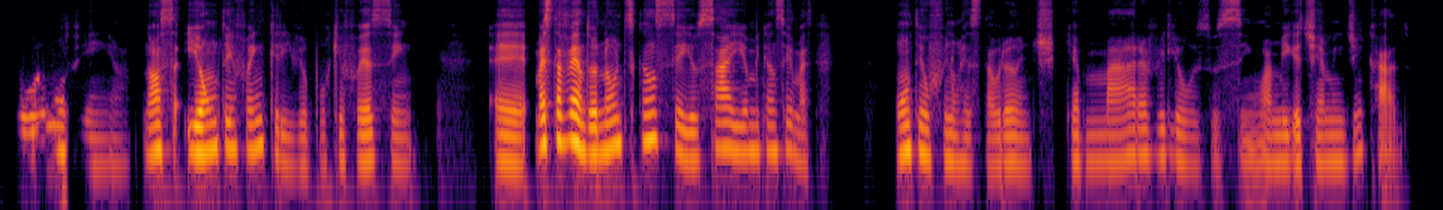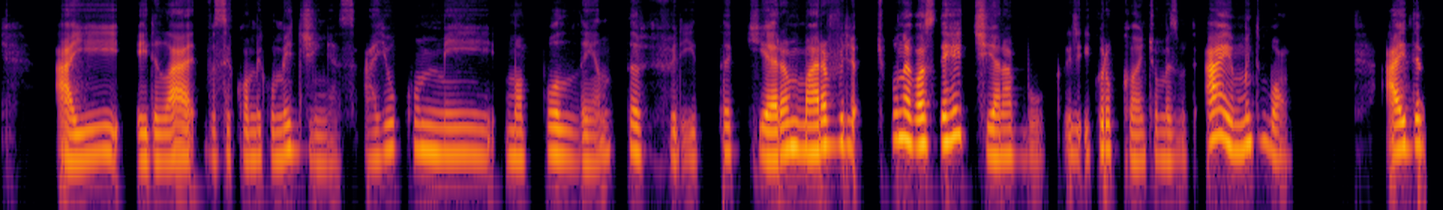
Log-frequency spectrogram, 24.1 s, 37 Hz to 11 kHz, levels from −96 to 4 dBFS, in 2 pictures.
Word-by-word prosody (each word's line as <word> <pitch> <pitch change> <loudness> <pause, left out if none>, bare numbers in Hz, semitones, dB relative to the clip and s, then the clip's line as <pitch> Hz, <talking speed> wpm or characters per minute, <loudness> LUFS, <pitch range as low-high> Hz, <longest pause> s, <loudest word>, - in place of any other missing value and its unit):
Eu 155 0 -5
amo 180 0 -5
vinho. 130 -1 -19
Nossa, 185 +2 0
e 180 0 +7
ontem 195 +2 +4
foi 190 0 -6
incrível 150 -11 -6
porque 135 +3 -14
foi, 145 0 -4
assim, 140 -2 -6 0.7
eh 140 -2 0
mas 220 +2 +6
tá 250 - +7
vendo 230 -7 +9
eu - - +7
não 195 +4 +3
descansei, 235 -7 -1
eu 150 - -4
saí, 195 +2 -1
eu 180 - -5
me 180 - -5
cansei 185 0 -8
mais. 160 - -12 0.7
Ontem 180 +1 +1
eu - - 0
fui 155 -1 -9
num 145 - -6
restaurante 130 0 -9
que - - -12
é - - -5
maravilhoso, 145 0 -9
assim, 75 -1 -12
uma 70 - -11
amiga 140 0 -5
tinha 140 0 -11
me 140 0 -9
indicado. 160 +5 -10 0.8
Aí 160 +3 0
ele 150 0 -2
lá, 150 +1 +3
você 160 -1 -11
come 155 0 -8
comidinhas, 155 -4 -8
aí 155 +2 -11
eu 195 +1 -3
comi 175 -3 -4
uma 160 -1 -4 0.2
polenta 170 +2 -3
frita 155 +1 -11
que 170 - -4
era 160 +4 +7
maravilho 205 +3 +4 0.2
tipo, - - -11
o - - +4
negócio 225 -3 +7
derretia 230 - +3
na 165 - -2
boca 160 -1 -17
de 165 - -10
e 160 - -12
crocante 175 -5 -5
ao 155 - -10
mesmo 150 0 -9
tem - - -36
ai, 260 -2 +8
é - - +3
muito 225 +6 -1
bom. - - -5 0.8
Aí 185 +3 +7
dep 215 +1 0
165 Hz, 175 wpm, -25 LUFS, 145-190 Hz, 0.8 s, vendo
